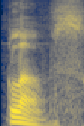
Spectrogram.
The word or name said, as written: gloves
